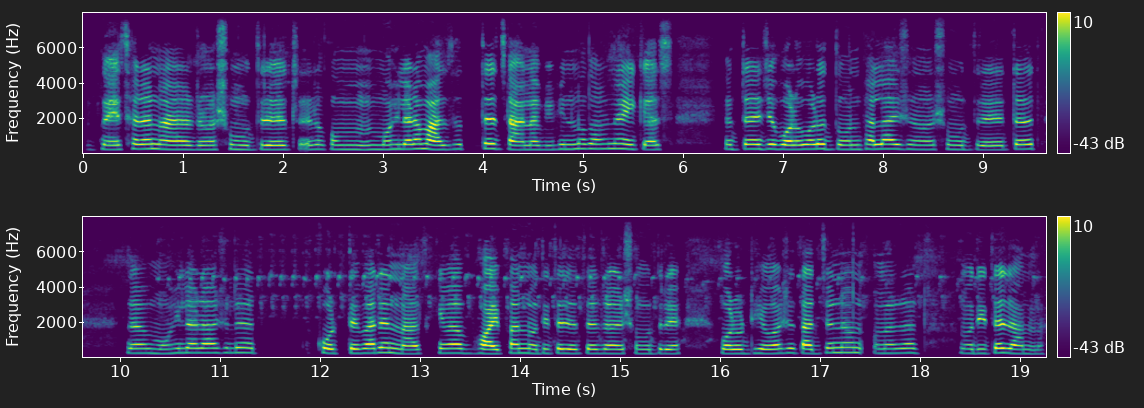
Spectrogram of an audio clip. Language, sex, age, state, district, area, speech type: Bengali, female, 18-30, West Bengal, Birbhum, urban, spontaneous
